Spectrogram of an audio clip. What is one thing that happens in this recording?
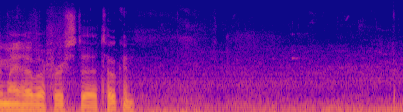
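Gloved fingers rub and crumble dry soil.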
